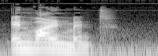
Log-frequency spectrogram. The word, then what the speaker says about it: environment: And the mistake that you end up doing is you end up pronouncing environment. Now this is wrong. It's not environment, it is environment. So please make sure you're pronouncing it correctly.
